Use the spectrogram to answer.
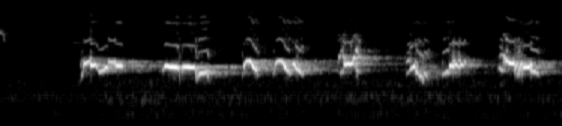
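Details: American robin song: clear, loud, warbled whistled phrases in short rising-and-falling groups, about seven phrases in under four seconds, with bright slurred notes and faint high twitters; no background noise.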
